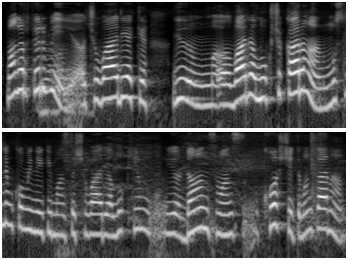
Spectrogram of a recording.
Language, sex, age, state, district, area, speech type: Kashmiri, other, 18-30, Jammu and Kashmir, Budgam, rural, spontaneous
